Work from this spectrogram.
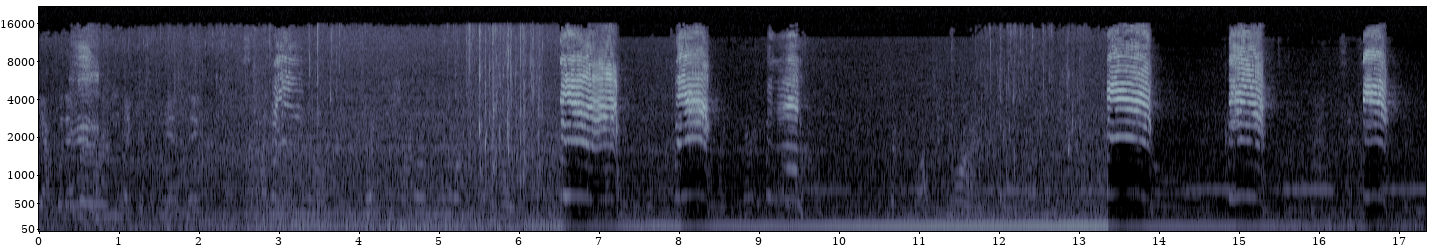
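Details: Rescued sea otter pup Joey, getting comfortable in the water while learning to swim and dive. Six piercing, wavering squeals come in irregular bursts over a steady low mechanical hum, with quieter splashes and murmurs between them.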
